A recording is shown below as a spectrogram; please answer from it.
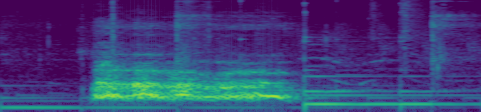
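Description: Rottweiler barking: one loud bark, about a second long, about half a second in, over background music.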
